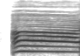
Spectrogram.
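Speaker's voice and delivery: long, high, loud "aaah"; drawn-out yell from above; children's yell. A narrator's reading. Children yelling down at falling mother, long high scream. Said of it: "орали мы ей сверху".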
